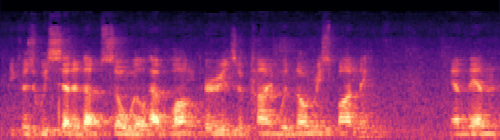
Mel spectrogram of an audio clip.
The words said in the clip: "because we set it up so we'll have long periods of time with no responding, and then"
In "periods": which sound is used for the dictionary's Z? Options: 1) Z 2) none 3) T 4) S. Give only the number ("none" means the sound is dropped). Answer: 1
